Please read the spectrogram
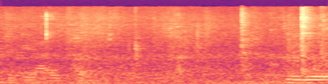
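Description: Meeting-room ambience: a steady low hum with faint background voices and a few soft clicks.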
